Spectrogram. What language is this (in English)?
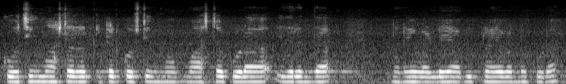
Kannada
